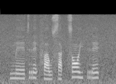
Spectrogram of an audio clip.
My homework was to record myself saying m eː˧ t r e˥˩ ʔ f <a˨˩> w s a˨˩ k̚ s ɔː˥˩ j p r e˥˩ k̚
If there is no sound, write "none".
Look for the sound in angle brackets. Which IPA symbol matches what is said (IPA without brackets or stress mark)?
a˨˩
